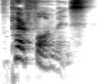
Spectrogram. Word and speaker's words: performance: So again, he's putting way too much attention on the unstressed part per per I say per he says performance. I said performance, right? You have to make that super obvious separation between the stressed and unstressed part.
